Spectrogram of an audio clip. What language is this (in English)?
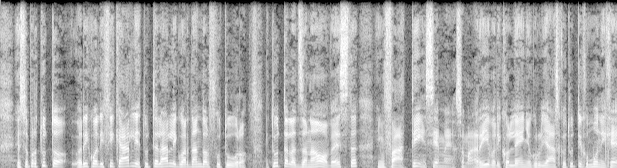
Italian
